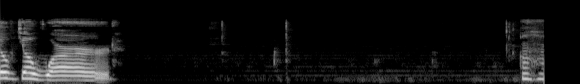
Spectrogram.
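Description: A girl speaks loudly and with animation close to the microphone.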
